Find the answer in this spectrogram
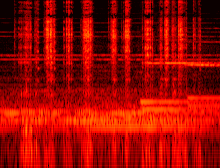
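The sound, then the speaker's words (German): A knife scratching figures of a story into snow as a girl tells it (story knifing): a quick, irregular series of bright, hissy rasping strokes at moderate loudness, with a steady faint tonal hum running underneath. “Ein Mädchen erzählt und gleichzeitig ritzt es mit einem Messer seine Geschichte in den Schnee oder die Erde.”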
